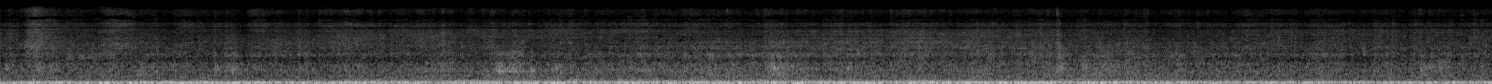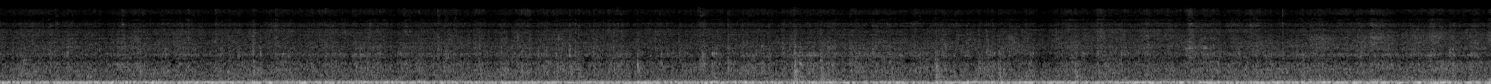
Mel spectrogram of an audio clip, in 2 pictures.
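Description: Freight train rolling by with a steady low rumble.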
